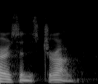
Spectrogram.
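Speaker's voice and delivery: ordinary delivery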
